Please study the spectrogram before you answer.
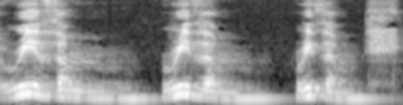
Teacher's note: Esse M ainda tem som. É um humming.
